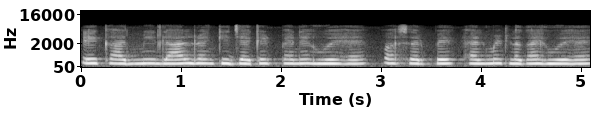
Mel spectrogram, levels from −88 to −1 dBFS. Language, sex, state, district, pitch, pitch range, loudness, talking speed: Hindi, female, Bihar, Gaya, 275 Hz, 270-285 Hz, -12 LUFS, 200 wpm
